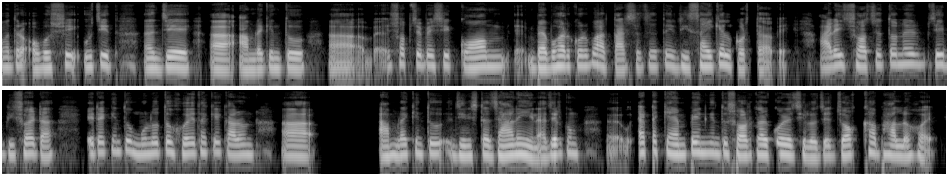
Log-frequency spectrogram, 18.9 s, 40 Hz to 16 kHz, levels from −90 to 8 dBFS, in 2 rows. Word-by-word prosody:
আমাদের 155 Hz, 0 st, -1 dB
অবশ্যই 150 Hz, +6 st, 0 dB
উচিত 175 Hz, 0 st, +1 dB, 0.3 s
আ -, -, +2 dB, 0.2 s
যে 160 Hz, -, +6 dB, 0.4 s
আ -, -, +7 dB, 0.3 s
আমরা 135 Hz, +1 st, 0 dB
কিন্তু 145 Hz, 0 st, 0 dB, 0.4 s
আ -, -, 0 dB, 0.4 s
ব্যা -, -, -11 dB, 0.2 s
সবচেয়ে 195 Hz, -1 st, -2 dB
বেশি 175 Hz, +1 st, -1 dB, 0.2 s
কম 155 Hz, +2 st, +5 dB, 0.2 s
অ্যা -, -, -14 dB, 0.2 s
ব্যবহার 160 Hz, +3 st, +5 dB
করব 175 Hz, +1 st, -1 dB
আর 160 Hz, -, -3 dB
তার 135 Hz, 0 st, +1 dB
সাথে, 150 Hz, +2 st, -9 dB
সাথে 160 Hz, +3 st, -6 dB, 0.2 s
রিসাইকেল 165 Hz, +4 st, +1 dB
করতে 135 Hz, -, -4 dB
হবে। -, -, -7 dB, 0.4 s
আর -, -, +3 dB
এই 185 Hz, -, +1 dB
সচেতনের 190 Hz, +3 st, -1 dB, 0.2 s
যে 190 Hz, -, +5 dB, 0.2 s
বিষয়টা 160 Hz, -2 st, 0 dB, 0.4 s
এটা 195 Hz, -, +1 dB
কিন্তু 205 Hz, 0 st, -3 dB
মূলত 180 Hz, +2 st, -1 dB
হয়ে 175 Hz, +1 st, +2 dB
থাকে 190 Hz, +1 st, -3 dB
কারণ 160 Hz, +1 st, +1 dB, 0.4 s
আ -, -, +3 dB, 1.0 s
আমরা 160 Hz, +1 st, +1 dB
কিন্তু 180 Hz, -1 st, -1 dB, 0.3 s
জিনিসটা 155 Hz, +1 st, +1 dB
জানিই 160 Hz, +1 st, +5 dB
না। -, -, 0 dB
যেরকম 175 Hz, +3 st, +2 dB
অ্যা 195 Hz, 0 st, -7 dB
একটা 205 Hz, +2 st, -2 dB
ক্যাম্পেইন 175 Hz, +2 st, +3 dB
কিন্তু 180 Hz, 0 st, -1 dB
সরকার 155 Hz, +2 st, +4 dB
করেছিল 160 Hz, -4 st, +3 dB
যে -, -, +1 dB
যক্ষা 160 Hz, +5 st, +1 dB
ভালো 150 Hz, -2 st, +2 dB
হয়। -, -, -2 dB
165 Hz, 160 wpm, -23 LUFS, 155-185 Hz, 1.0 s, আ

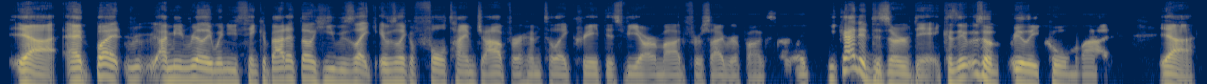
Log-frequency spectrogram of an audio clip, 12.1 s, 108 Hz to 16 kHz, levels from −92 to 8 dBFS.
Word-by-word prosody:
Yeah, 400 Hz, -, +8 dB
and, 145 Hz, 0 st, +6 dB
but 180 Hz, -3 st, +6 dB
r 150 Hz, +1 st, -5 dB, 0.2 s
I 150 Hz, -, +4 dB
mean, 145 Hz, 0 st, -2 dB
really, 140 Hz, -3 st, +3 dB
when 125 Hz, +1 st, -4 dB
you 125 Hz, -1 st, -6 dB
think 120 Hz, -1 st, -8 dB
about 140 Hz, +1 st, +1 dB
it 145 Hz, -, -3 dB
though, 150 Hz, -1 st, +1 dB
he 135 Hz, +2 st, -6 dB
was, 125 Hz, -2 st, -8 dB
like 130 Hz, -, 0 dB
it 125 Hz, -, -1 dB
was, 125 Hz, -, -5 dB
like, 130 Hz, -1 st, -2 dB
a -, -, -7 dB
full-time 115 Hz, -3 st, -4 dB
job 105 Hz, +1 st, -1 dB
for 100 Hz, 0 st, -7 dB
him 100 Hz, -1 st, -11 dB
to, -, -, -11 dB
like, 95 Hz, -2 st, -7 dB
create 100 Hz, -3 st, -7 dB
this 95 Hz, 0 st, -11 dB
VR 100 Hz, -2 st, -4 dB
mod 95 Hz, 0 st, -7 dB
for 95 Hz, -, -14 dB
Cyberpunk, 85 Hz, -4 st, -10 dB
so 95 Hz, -, -11 dB, 0.2 s
he 150 Hz, -, -7 dB
kinda 255 Hz, +3 st, +6 dB
deserved 110 Hz, -7 st, -2 dB
it, 85 Hz, 0 st, -6 dB
'cause 125 Hz, +2 st, -3 dB
it 165 Hz, -, +2 dB
was 205 Hz, 0 st, -3 dB
a 125 Hz, -, +6 dB, 0.2 s
really 120 Hz, -5 st, +4 dB
cool 110 Hz, -4 st, -3 dB
mod. 100 Hz, 0 st, -4 dB, 0.6 s
Yeah. -, -, +4 dB
115 Hz, 225 wpm, -25 LUFS, 100-140 Hz, 0.6 s, Yeah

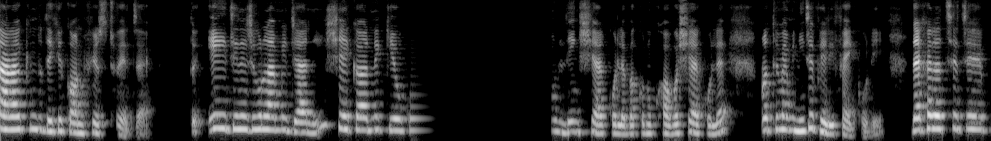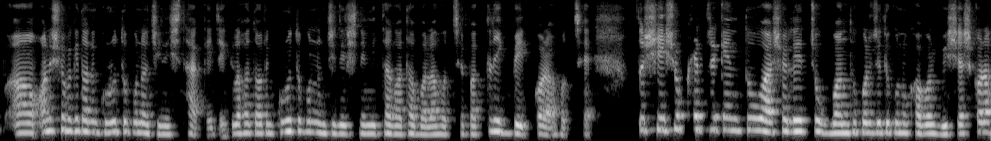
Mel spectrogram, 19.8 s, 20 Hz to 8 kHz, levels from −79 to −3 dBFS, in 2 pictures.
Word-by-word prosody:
তারা 270 Hz, -1 st, +12 dB
কিন্তু 275 Hz, -1 st, -1 dB
দেখে 230 Hz, +1 st, +2 dB
কনফিউজড 195 Hz, -1 st, -1 dB
হয়ে -, -, -4 dB
যায়। -, -, -9 dB, 0.4 s
তো -, -, -5 dB, 0.2 s
এই 295 Hz, -, +4 dB
জিনিসগুলো 275 Hz, -1 st, +3 dB
আমি 265 Hz, 0 st, -3 dB
জানি। 210 Hz, -1 st, +2 dB, 0.2 s
সেই 280 Hz, -2 st, +2 dB
কারণে 260 Hz, 0 st, +2 dB
কেউ, 250 Hz, -, +2 dB
কেউ 250 Hz, 0 st, -7 dB, 1.5 s
লিঙ্ক 215 Hz, 0 st, -3 dB
শেয়ার 200 Hz, -5 st, +1 dB
করলে, 185 Hz, -2 st, +1 dB
বা 180 Hz, -, -2 dB
কোন 190 Hz, -, -2 dB
খবর 185 Hz, 0 st, +1 dB
শেয়ার 200 Hz, -3 st, +2 dB
করলে। 180 Hz, +4 st, -1 dB, 0.4 s
১ম 255 Hz, +2 st, -1 dB
এ -, -, +3 dB
আমি 255 Hz, -, 0 dB
নিজে 295 Hz, +5 st, +3 dB
ভেরিফাই 180 Hz, -3 st, +1 dB
করি। -, -, -10 dB, 0.4 s
দেখা 255 Hz, +3 st, +8 dB
যাচ্ছে, 280 Hz, +1 st, +4 dB
যে 280 Hz, -, +1 dB, 0.4 s
আ -, -, +1 dB, 0.2 s
অনেক 235 Hz, +1 st, +2 dB
সময় 250 Hz, -2 st, 0 dB
কিন্তু 235 Hz, -1 st, +1 dB
অনেক 210 Hz, -1 st, -5 dB
গুরুত্বপূর্ণ 215 Hz, -1 st, -2 dB
জিনিস 170 Hz, 0 st, -2 dB
থাকে। -, -, -6 dB
যেগুলা 185 Hz, +9 st, -3 dB
হয়তো 195 Hz, 0 st, -3 dB
অনেক 195 Hz, -1 st, -3 dB
গুরুত্বপূর্ণ 225 Hz, -1 st, 0 dB
জিনিস 185 Hz, -1 st, -1 dB
নিয়ে 185 Hz, -1 st, -1 dB
মিথ্যা 185 Hz, +1 st, -1 dB
কথা 175 Hz, +1 st, -2 dB
বলা 165 Hz, 0 st, -1 dB
হচ্ছে, 165 Hz, +2 st, -7 dB
বা 175 Hz, -, -2 dB
clickbait 190 Hz, -7 st, +1 dB
করা 160 Hz, -4 st, +1 dB
হচ্ছে। -, -, -9 dB, 0.5 s
তো -, -, -8 dB
সেসব 265 Hz, +1 st, 0 dB
ক্ষেত্রে 275 Hz, -1 st, -1 dB
কিন্তু 255 Hz, 0 st, -3 dB, 0.2 s
আসলে 230 Hz, +1 st, +2 dB, 0.2 s
চোখ 230 Hz, -2 st, +1 dB
বন্ধ 195 Hz, 0 st, +4 dB
করে 210 Hz, -1 st, +1 dB
যদি 205 Hz, 0 st, 0 dB
কোন 200 Hz, -1 st, 0 dB
খবর 185 Hz, 0 st, +2 dB
বিশ্বাস 185 Hz, +2 st, 0 dB
করা 215 Hz, 0 st, +2 dB
215 Hz, 205 wpm, -24 LUFS, 190-255 Hz, 1.5 s, তারা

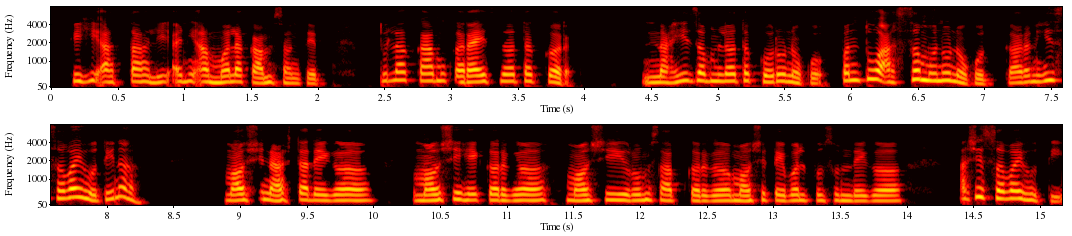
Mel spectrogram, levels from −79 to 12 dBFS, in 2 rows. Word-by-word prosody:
की 255 Hz, -, -1 dB
ही 275 Hz, -, -2 dB
आत्ता 235 Hz, +2 st, -2 dB
आली 215 Hz, -1 st, -1 dB
आणि 240 Hz, +1 st, -2 dB
आम्हाला 220 Hz, +2 st, +3 dB
काम 190 Hz, +1 st, +2 dB
सांगते. 175 Hz, -3 st, -4 dB, 0.5 s
तुला 295 Hz, +3 st, -1 dB
काम 265 Hz, 0 st, +1 dB
करायचं 225 Hz, +3 st, +3 dB
तर 255 Hz, -, +1 dB
कर, -, -, +2 dB, 0.7 s
नाही 210 Hz, +5 st, +1 dB
जमलं 255 Hz, -2 st, +2 dB
तर 270 Hz, -, +1 dB
करू 235 Hz, +2 st, +2 dB
नको, 185 Hz, -5 st, -1 dB
पण 280 Hz, +1 st, +2 dB
तू 335 Hz, -, +5 dB
असं 220 Hz, +10 st, +1 dB
म्हणू 280 Hz, -1 st, +4 dB
नकोस. 165 Hz, -3 st, -4 dB
कारण 205 Hz, +4 st, -1 dB
ही 275 Hz, +4 st, +1 dB
सवय 290 Hz, +3 st, +3 dB
होती 250 Hz, -1 st, 0 dB
ना? 340 Hz, -, +1 dB, 0.8 s
"मावशी, 215 Hz, +4 st, +1 dB
नाश्ता 215 Hz, +2 st, +2 dB
दे 210 Hz, -2 st, 0 dB
गं, 205 Hz, 0 st, +3 dB, 0.4 s
मावशी 215 Hz, +4 st, +2 dB
हे 220 Hz, -, 0 dB
कर 215 Hz, -1 st, +3 dB
गं, 210 Hz, 0 st, +3 dB, 0.2 s
मावशी 210 Hz, +2 st, +1 dB
रूम 210 Hz, +2 st, +1 dB
साफ 205 Hz, -2 st, -1 dB
कर 195 Hz, -1 st, +1 dB
गं, 200 Hz, +1 st, +2 dB
मावशी 195 Hz, +3 st, 0 dB
टेबल 205 Hz, 0 st, 0 dB
पुसून 205 Hz, 0 st, -3 dB
दे 190 Hz, 0 st, -1 dB
गं," 195 Hz, 0 st, +1 dB, 0.5 s
अशी 340 Hz, -, +1 dB
सवय 280 Hz, -2 st, +3 dB
होती. 195 Hz, -7 st, -4 dB
215 Hz, 195 wpm, -23 LUFS, 200-255 Hz, 0.8 s, तू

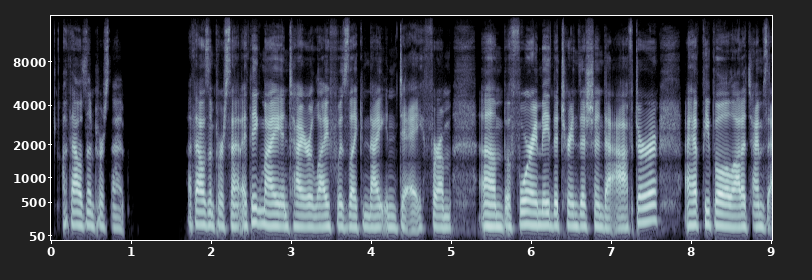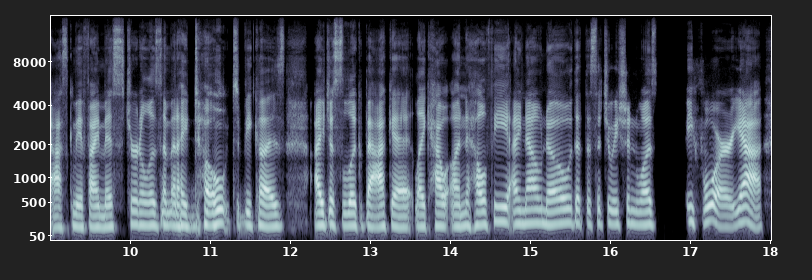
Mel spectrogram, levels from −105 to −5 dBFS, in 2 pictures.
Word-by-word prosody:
1,000%. 160 Hz, -6 st, -4 dB, 0.8 s
1,000%. 160 Hz, -4 st, -1 dB
I -, -, -1 dB
think 200 Hz, +2 st, -1 dB
my 160 Hz, -2 st, +4 dB
entire 150 Hz, -1 st, +2 dB
life 145 Hz, 0 st, -1 dB
was, 155 Hz, -2 st, -4 dB
like, 145 Hz, -3 st, -1 dB
night 145 Hz, -1 st, -1 dB
and 145 Hz, -2 st, -7 dB
day 140 Hz, -, -4 dB
from, 140 Hz, -3 st, -1 dB, 0.4 s
um, 155 Hz, -1 st, +3 dB
before 175 Hz, +6 st, +1 dB
I 170 Hz, -, +5 dB
made 165 Hz, 0 st, +1 dB
the 160 Hz, -, +1 dB
transition 155 Hz, -1 st, -2 dB
to 140 Hz, -, 0 dB
after. 200 Hz, +11 st, +2 dB, 0.4 s
I 165 Hz, -, 0 dB
have 170 Hz, -, +2 dB
people 175 Hz, -3 st, 0 dB
a 150 Hz, -, +4 dB
lotta 145 Hz, +1 st, +3 dB
times 150 Hz, +1 st, -3 dB
ask 140 Hz, -1 st, -2 dB
me 150 Hz, -, 0 dB
if 145 Hz, 0 st, -4 dB
I 145 Hz, 0 st, +4 dB
miss 145 Hz, +1 st, -3 dB
journalism, 170 Hz, -1 st, -2 dB
and 160 Hz, -, +3 dB
I 155 Hz, 0 st, +1 dB
don't 170 Hz, +5 st, +1 dB
because 155 Hz, -2 st, +1 dB, 0.4 s
I 165 Hz, 0 st, +5 dB
just 170 Hz, -2 st, -2 dB
look 160 Hz, -2 st, 0 dB
back 150 Hz, +1 st, +3 dB
at, 140 Hz, -2 st, +1 dB
like, 150 Hz, -1 st, 0 dB
how 160 Hz, +1 st, +2 dB
unhealthy 170 Hz, +7 st, 0 dB
I 180 Hz, +1 st, 0 dB
now 190 Hz, +1 st, +1 dB
know 185 Hz, +2 st, 0 dB
that 195 Hz, -2 st, -4 dB
the 180 Hz, -, -8 dB
situation 180 Hz, 0 st, -6 dB
was 175 Hz, -1 st, -1 dB, 0.4 s
before 200 Hz, -7 st, 0 dB
Yeah, 200 Hz, -4 st, +5 dB
160 Hz, 180 wpm, -23 LUFS, 150-175 Hz, 0.8 s, I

